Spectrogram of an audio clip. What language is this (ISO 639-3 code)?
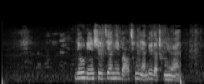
zho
